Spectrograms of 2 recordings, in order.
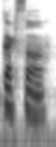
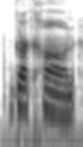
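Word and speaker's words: garçon: A O and U and it softens the C Sound making it like an S so instead of a hard C like in cat it becomes a soft s like incent exactly take the word garon ah gon without the Sadia it would sound like garon not very French not at all the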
